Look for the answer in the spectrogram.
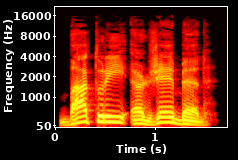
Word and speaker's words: Báthory Erzsébet: Well, in Hungarian, the pronunciation of her name would be something like Báthory Erzsébet de Etched.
